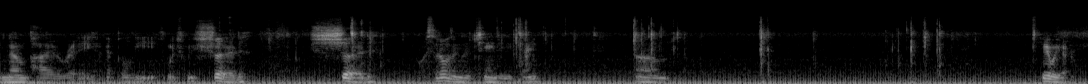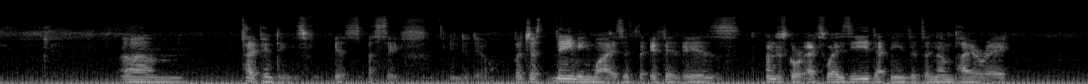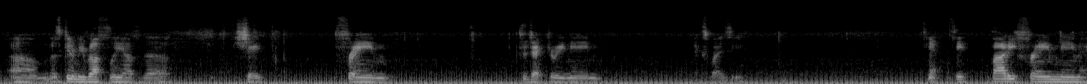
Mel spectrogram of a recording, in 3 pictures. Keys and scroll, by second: 7.6 Tab, 9.2 ctrl+s.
